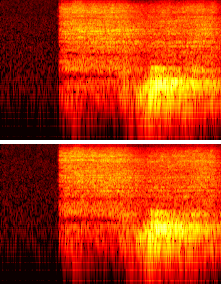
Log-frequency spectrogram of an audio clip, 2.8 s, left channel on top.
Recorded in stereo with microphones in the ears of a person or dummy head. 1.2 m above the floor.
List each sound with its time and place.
0.7 s a toilet flushing: 20° right (ahead or behind), 1.1 m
